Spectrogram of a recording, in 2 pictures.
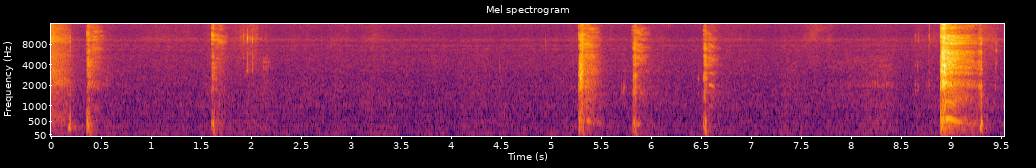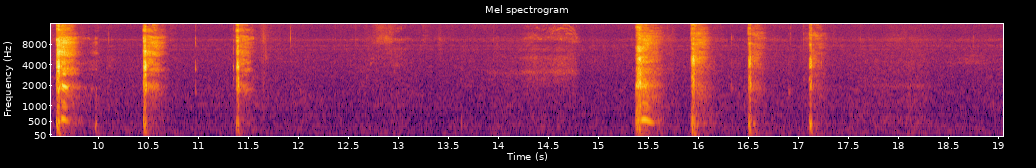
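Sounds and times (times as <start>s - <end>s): person coughing: 0.0s - 0.6s, 5.3s - 6.7s, 8.9s - 10.7s, 15.4s - 17.3s.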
